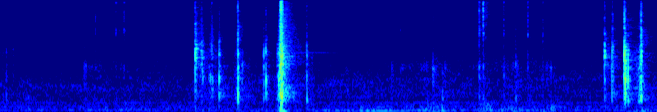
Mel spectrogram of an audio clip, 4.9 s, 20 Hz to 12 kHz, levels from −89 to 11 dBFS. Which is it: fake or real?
real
